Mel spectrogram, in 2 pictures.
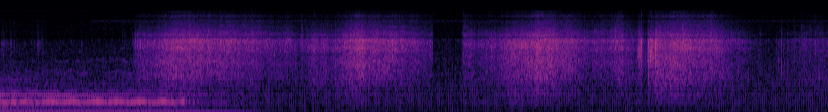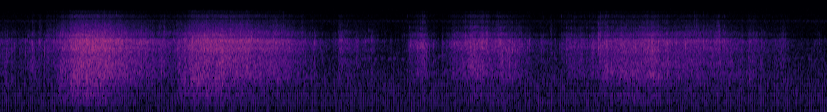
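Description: Dry leaves rustle and crunch under a large cat's paws.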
